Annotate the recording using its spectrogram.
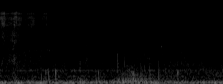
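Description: A few faint clicks and rustles of a plastic measuring cup and dry rolled oats being handled, over a low steady hum.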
